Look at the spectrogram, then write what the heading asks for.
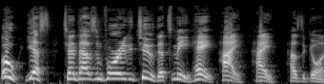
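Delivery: shouting at full volume. A customer answers the rental clerk calling his number, screaming at the top of his lungs. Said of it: "stop screaming at the top of your lungs".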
